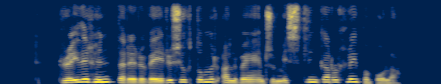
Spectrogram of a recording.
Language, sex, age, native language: Icelandic, female, 40-49, Icelandic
